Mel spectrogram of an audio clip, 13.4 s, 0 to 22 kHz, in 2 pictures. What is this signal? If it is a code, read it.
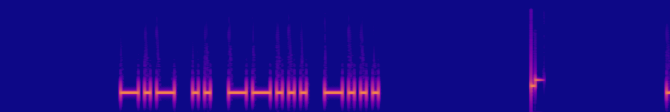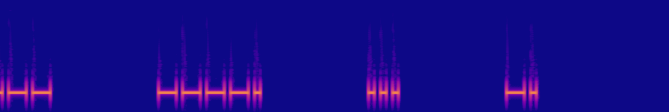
Morse code, heard as a keyed tone, about 21 wpm, spaced as for 10 wpm, 700 Hz. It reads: KI7B W9SN
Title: USA Call Signs - 4 Characters - 6x Character Spacing - 20wpm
